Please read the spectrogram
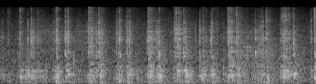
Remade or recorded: recorded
